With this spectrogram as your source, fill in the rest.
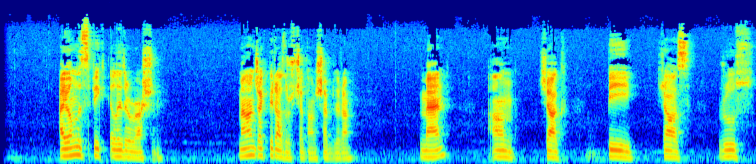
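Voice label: I only speak a little Russian. Mən ancaq biraz rusca danışa bilirəm, azerbaijani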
